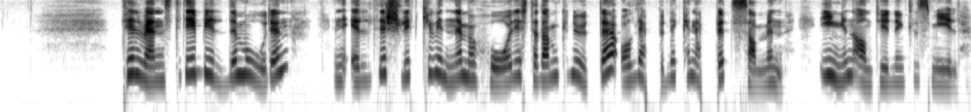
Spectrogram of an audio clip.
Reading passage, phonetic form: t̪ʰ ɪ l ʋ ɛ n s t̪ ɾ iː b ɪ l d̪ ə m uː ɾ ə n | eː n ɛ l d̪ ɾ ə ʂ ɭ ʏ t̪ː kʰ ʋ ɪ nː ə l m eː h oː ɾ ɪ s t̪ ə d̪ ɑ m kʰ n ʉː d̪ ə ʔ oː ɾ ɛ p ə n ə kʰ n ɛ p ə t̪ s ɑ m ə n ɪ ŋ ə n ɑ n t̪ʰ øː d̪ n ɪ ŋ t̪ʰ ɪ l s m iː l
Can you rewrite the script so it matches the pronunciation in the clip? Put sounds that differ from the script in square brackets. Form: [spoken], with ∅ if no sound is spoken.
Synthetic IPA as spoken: t̪ʰ ɪ l ʋ ɛ n s t̪ ɾ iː b ɪ l d̪ ə m uː ɾ ə n | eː n ɛ l d̪ ɾ ə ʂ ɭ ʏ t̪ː kʰ ʋ ɪ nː ə [∅] m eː h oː ɾ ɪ s t̪ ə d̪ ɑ m kʰ n ʉː [t̪] ə ʔ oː [l] ɛ p ə n ə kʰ n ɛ p ə t̪ s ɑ m ə n ɪ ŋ ə n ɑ n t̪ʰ [yː] d̪ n ɪ ŋ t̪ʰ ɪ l s m iː l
